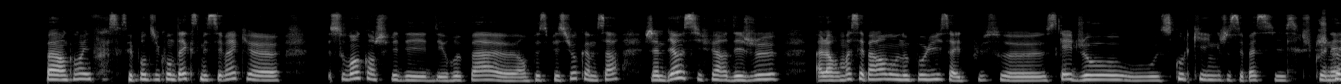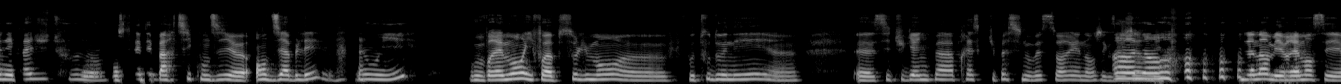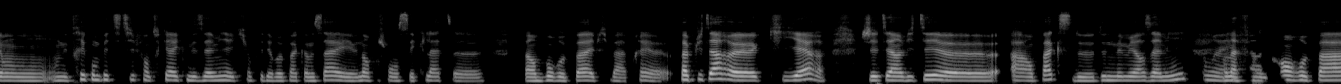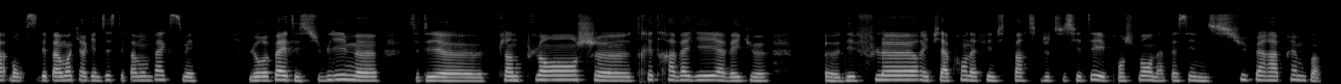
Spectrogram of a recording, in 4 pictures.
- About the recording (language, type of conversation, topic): French, unstructured, Comment prépares-tu un repas pour une occasion spéciale ?
- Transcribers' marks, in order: chuckle; laugh; other background noise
